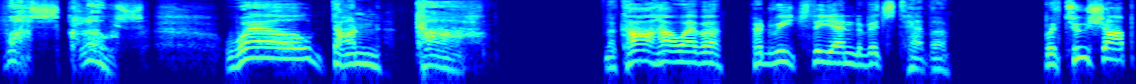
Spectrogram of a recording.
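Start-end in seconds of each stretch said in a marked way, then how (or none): 0.0-3.6 broken, puffed-out words; panting. A narrator's reading. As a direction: pant between the words. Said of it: "panted Ron".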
